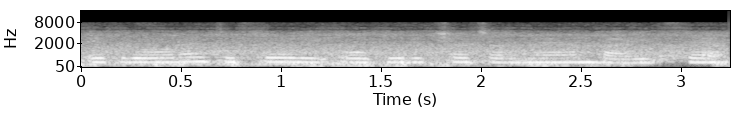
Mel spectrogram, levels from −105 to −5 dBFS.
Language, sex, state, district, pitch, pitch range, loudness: Hindi, female, Bihar, Gaya, 240 Hz, 230-245 Hz, -13 LUFS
